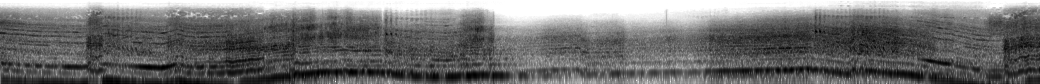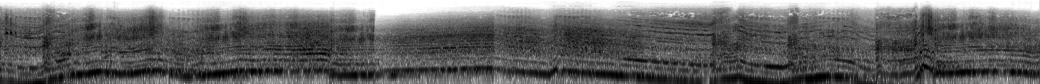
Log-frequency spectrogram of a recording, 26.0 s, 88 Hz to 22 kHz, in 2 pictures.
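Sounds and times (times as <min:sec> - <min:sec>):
racing car engine revving: 0:00.0 - 0:26.0.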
